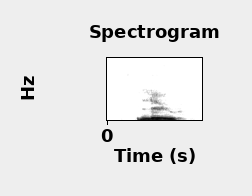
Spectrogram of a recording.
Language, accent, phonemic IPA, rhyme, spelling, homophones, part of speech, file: English, Southern England, /luː/, -uː, Lou, loo / lu / lew, proper noun, LL-Q1860 (eng)-Lou.wav
- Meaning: A unisex given name.: 1. A diminutive of the male given name Louis 2. A diminutive of the female given names Louisa and Louise; often also used as a middle name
